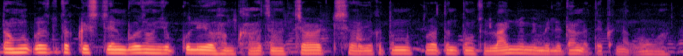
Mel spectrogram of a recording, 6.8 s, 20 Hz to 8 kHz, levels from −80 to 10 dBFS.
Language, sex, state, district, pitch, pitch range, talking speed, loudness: Wancho, male, Arunachal Pradesh, Longding, 125 Hz, 115-135 Hz, 210 wpm, -17 LUFS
